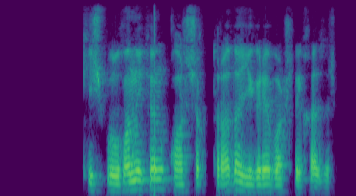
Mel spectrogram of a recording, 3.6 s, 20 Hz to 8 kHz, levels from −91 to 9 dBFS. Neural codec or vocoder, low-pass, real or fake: none; 7.2 kHz; real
